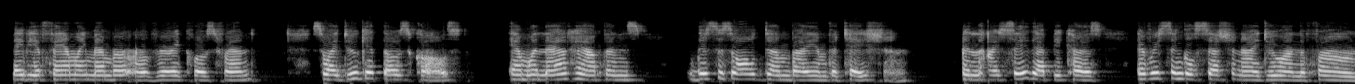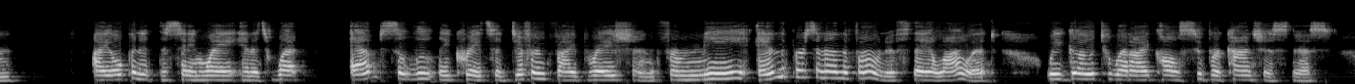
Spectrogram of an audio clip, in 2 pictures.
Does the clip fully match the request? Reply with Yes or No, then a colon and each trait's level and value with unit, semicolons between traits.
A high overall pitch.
Yes: high, 220 Hz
